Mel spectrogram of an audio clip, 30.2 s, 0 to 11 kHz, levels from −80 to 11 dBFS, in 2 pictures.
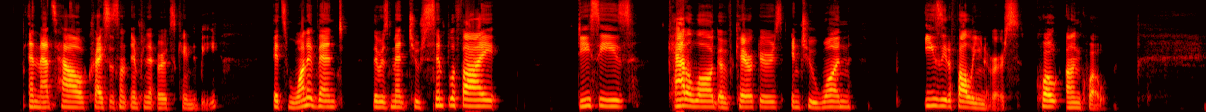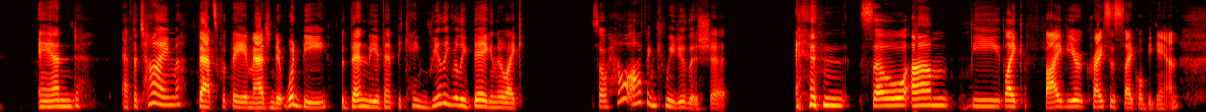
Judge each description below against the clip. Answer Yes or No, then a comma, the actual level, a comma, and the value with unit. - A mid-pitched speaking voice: Yes, medium, 170 Hz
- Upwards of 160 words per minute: No, average, 140 wpm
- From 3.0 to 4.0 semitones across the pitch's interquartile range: Yes, average, 3.7 semitones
